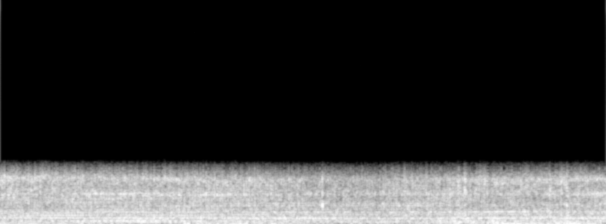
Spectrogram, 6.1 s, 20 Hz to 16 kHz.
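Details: 2003 Nissan Murano idling with an uneven low rumble and slight irregular pulse; owner reports a strange engine sound, cause unclear.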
